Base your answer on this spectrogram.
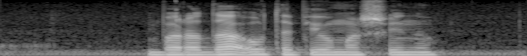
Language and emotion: Russian, neutral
